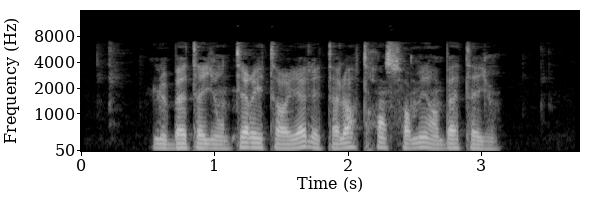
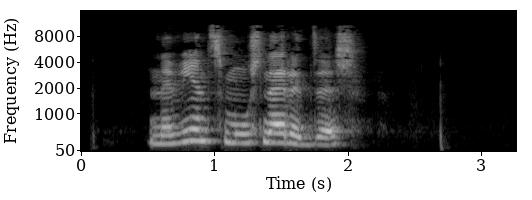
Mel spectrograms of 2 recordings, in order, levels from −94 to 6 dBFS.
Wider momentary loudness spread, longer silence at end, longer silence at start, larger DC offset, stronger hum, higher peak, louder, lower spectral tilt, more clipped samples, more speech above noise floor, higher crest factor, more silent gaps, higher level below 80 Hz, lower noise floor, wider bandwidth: second, 8 LU vs 12 LU; second, 0.6 s vs 1.2 s; about the same, 0.55 s vs 0.5 s; neither; neither; first, -6 dBFS vs -10 dBFS; first, -25 LUFS vs -28 LUFS; first, -5.5 dB/octave vs -1.5 dB/octave; neither; second, 34 dB vs 52 dB; about the same, 20 dB vs 20 dB; neither; first, -56 dBFS vs -88 dBFS; second, -59 dBFS vs -80 dBFS; second, 7.2 kHz vs 11 kHz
